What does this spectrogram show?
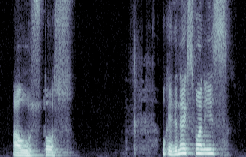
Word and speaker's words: Ağustos: And while I'm reading it, soft G combines two vowels, which are A and U, in a smooth way. I'm not reading it as Ağustos, I'm reading it as Ağustos, Ağustos.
